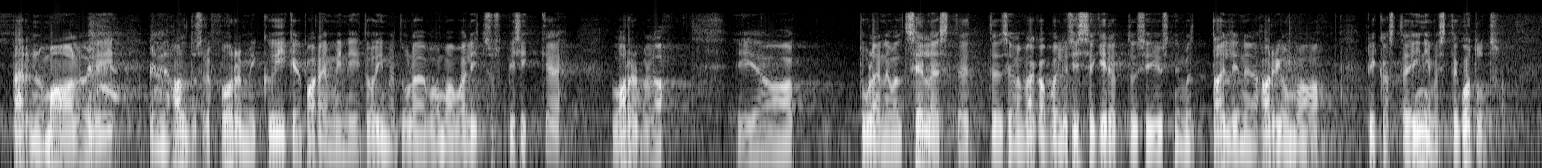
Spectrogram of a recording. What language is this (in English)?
Estonian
